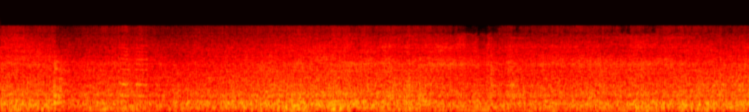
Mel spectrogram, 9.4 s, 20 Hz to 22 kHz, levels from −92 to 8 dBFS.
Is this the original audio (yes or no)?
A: no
